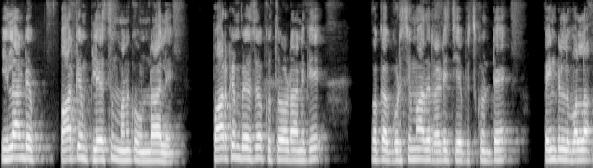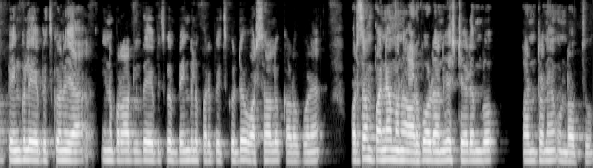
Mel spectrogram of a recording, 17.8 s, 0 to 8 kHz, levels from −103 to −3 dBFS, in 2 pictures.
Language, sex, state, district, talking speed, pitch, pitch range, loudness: Telugu, male, Andhra Pradesh, Anantapur, 95 wpm, 160 Hz, 155-170 Hz, -15 LUFS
